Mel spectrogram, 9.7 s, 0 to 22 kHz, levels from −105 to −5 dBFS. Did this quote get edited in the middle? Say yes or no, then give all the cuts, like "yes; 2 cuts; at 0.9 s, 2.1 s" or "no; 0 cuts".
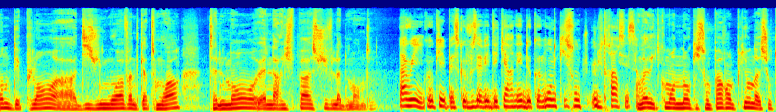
yes; 5 cuts; at 3.2 s, 5.3 s, 6.1 s, 7.7 s, 8.2 s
